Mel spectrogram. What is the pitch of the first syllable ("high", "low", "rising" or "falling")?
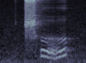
low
